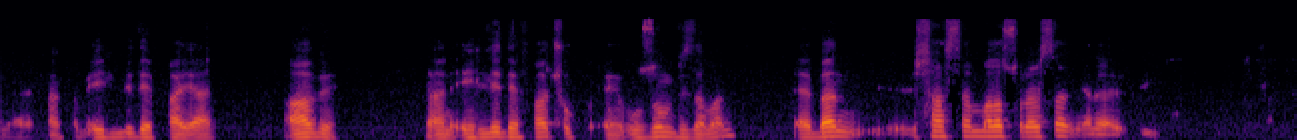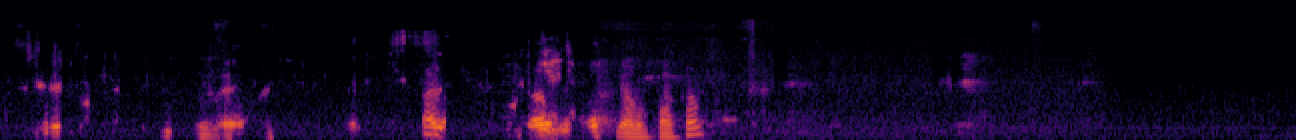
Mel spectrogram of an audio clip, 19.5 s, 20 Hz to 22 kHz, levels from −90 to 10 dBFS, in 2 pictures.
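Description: From 9.43 to 12.51 s, speech is suppressed in double talk, dropping by as much as roughly 40 dB, likely because the echo canceller ducked the talker while the far end spoke. The other side's voice leaks through faintly at 9.87 to 9.93 s and 11.27 to 11.37 s. It returns more clearly at 12.68 to 13.04 s, likely from residual loudspeaker echo the canceller missed. Suppression recurs from 12.86 to 14.21 s. The strongest leak, nearly as loud as the talker, runs from 13.64 to 15.16 s, with fainter scraps at 15.62 to 15.75 s and 16.8 to 17.12 s.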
